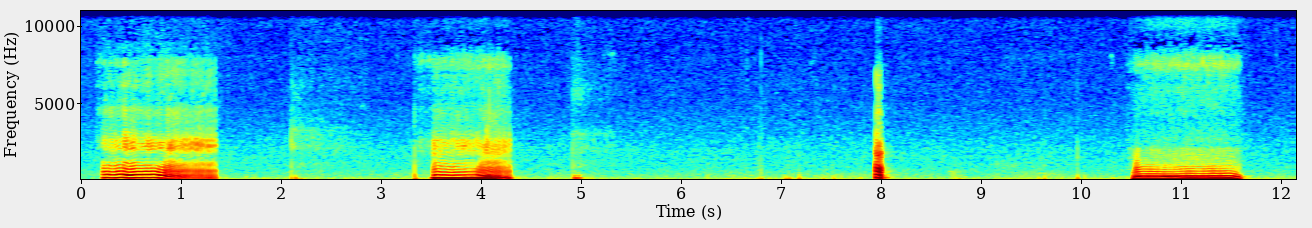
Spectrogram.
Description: My cat Travis Bickle, snoring up a storm 😆😆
